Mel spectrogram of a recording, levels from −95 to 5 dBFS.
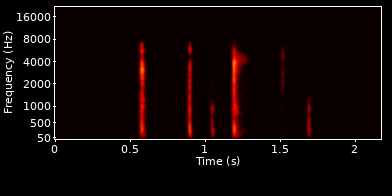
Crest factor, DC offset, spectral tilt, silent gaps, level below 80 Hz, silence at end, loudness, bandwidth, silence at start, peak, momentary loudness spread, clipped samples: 30 dB; under 0.1%; 2 dB/octave; 0.61-1.17 s; under -90 dBFS; 0.95 s; -39 LUFS; 7.2 kHz; 0.55 s; -16 dBFS; 17 LU; under 0.1%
